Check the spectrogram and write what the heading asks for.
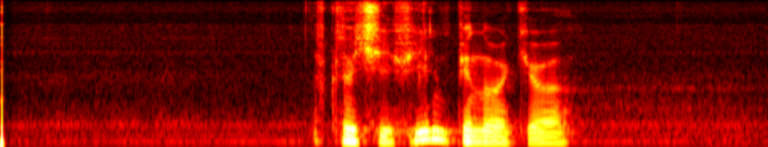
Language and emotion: Russian, neutral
